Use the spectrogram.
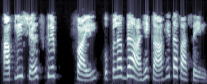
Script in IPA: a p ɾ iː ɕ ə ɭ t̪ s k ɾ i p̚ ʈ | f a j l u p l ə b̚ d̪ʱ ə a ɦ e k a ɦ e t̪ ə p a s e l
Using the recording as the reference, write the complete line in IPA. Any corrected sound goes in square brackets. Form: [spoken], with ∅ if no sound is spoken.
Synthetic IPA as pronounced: a p [l] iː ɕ ə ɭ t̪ s k ɾ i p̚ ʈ | f a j l u p l ə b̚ d̪ʱ ə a ɦ e k a ɦ e t̪ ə p a s e l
